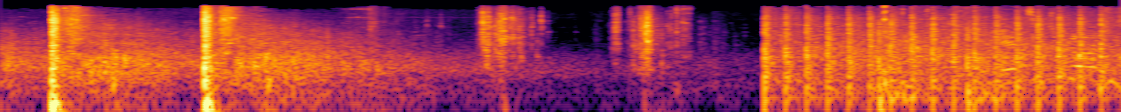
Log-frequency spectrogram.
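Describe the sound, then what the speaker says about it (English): Apex Legends gunfire: two loud single shots, a few scattered cracks, then a rapid automatic burst of evenly spaced rounds, punchy and close. "I'm getting shot at."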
